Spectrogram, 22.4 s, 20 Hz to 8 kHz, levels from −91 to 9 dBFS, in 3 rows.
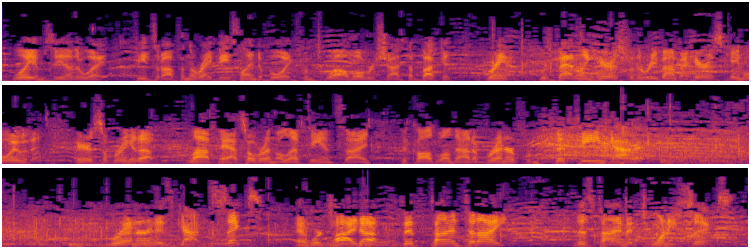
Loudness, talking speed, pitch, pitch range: -19 LUFS, 180 wpm, 155 Hz, 145-200 Hz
